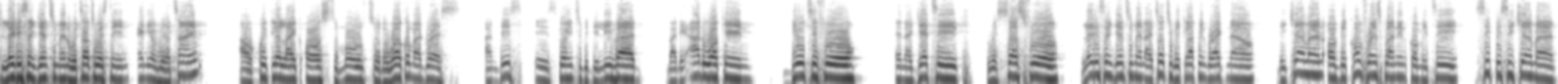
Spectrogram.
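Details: Adult male speaker; normal voice.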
